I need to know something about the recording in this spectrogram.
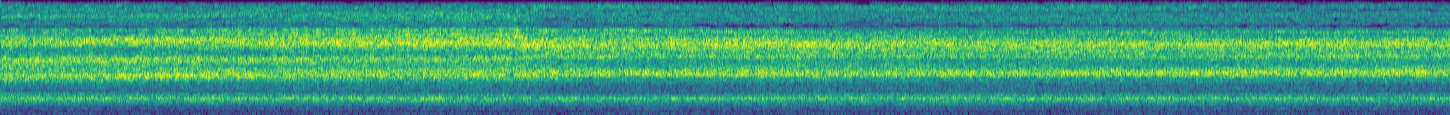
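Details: Demonstration of an Acteon piezo-ultrasonic scaler on a patient, with an HVE suction tip capturing the aerosol and water, no splatter on the mirror and the lip kept dry; loud steady hiss and high-pitched whine: ultrasonic scaler with high-volume suction.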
